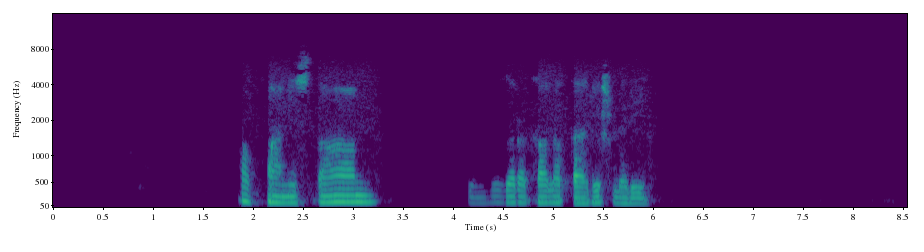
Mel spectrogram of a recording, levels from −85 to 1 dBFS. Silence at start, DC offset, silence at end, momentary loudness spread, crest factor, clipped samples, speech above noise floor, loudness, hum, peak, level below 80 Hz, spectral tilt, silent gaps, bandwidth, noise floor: 1.85 s; under 0.1%; 2.6 s; 11 LU; 20 dB; under 0.1%; over 55 dB; -36 LUFS; none; -18 dBFS; -70 dBFS; -6.5 dB/octave; none; 7.6 kHz; under -90 dBFS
